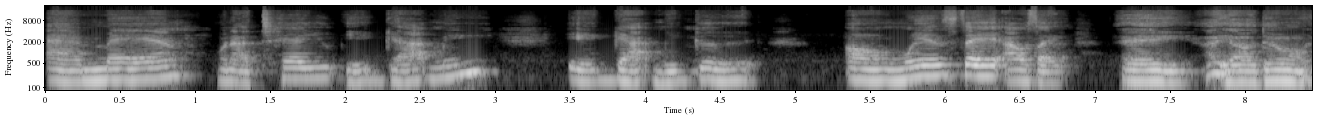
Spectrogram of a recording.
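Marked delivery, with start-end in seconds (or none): 7.1-8.5 weak, worn-out, bad-sounding voice. Retelling how the voice sounded on Wednesday: imitating own bad voice. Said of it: "That's how bad my voice".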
